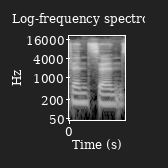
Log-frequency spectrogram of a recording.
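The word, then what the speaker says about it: Vincennes: you Google it you will get four different pronunciations so we went to the source to the people and they said Vincent so you're going to have to take it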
